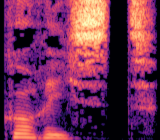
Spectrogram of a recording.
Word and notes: choriste: français

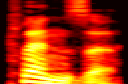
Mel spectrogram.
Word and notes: cleanser: anglais

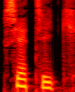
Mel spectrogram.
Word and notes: sciatique: francais

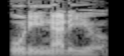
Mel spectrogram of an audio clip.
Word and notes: urinario: espagnol

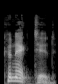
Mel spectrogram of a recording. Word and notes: connected: anglais

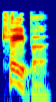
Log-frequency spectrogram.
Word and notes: caber: anglais

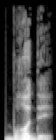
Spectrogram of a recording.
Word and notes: broder: francais

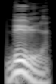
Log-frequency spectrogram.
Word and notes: bulle: francais

